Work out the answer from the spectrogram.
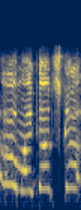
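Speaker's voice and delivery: mock, very high, all-upset outburst. Retelling how Louise reacts to the bloody cloth, imitating someone getting upset. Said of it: "she gets all upset".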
